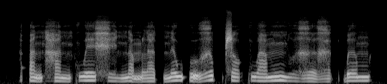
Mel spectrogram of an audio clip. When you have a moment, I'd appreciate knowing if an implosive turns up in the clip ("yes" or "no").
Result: yes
